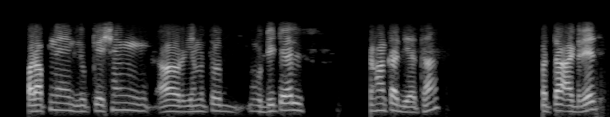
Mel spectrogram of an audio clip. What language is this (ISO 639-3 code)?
urd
